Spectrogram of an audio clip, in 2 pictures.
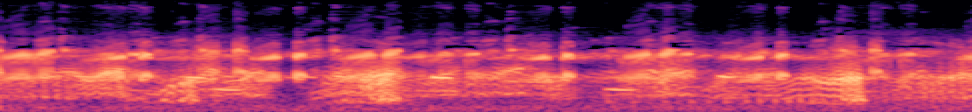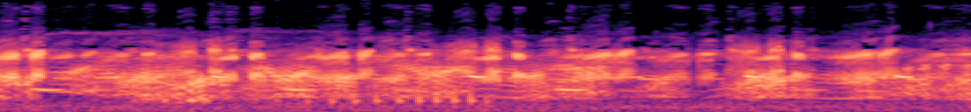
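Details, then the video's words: Many frogs croak together in a dense continuous chorus, overlapping rasping pulses and short tonal notes layered without pause, no other sounds standing out. "FROGS CROAKING"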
